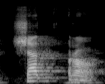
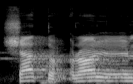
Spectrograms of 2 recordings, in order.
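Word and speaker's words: شطر: juga harus dipantul dipantulkan jadi sekedar pantulan jangan sampai berlebihan atau kurang n kalau kurang atau tidak Tidak ada pantulan sama sekali kan akan terbacanya satro satro itu kan Tidak ada pantulan maka ini ada pantulannya satrol Masjidil Haram di sini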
